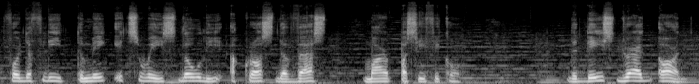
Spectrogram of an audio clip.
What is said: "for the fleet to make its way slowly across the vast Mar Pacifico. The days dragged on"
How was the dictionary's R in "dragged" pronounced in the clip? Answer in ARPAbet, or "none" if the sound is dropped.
R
